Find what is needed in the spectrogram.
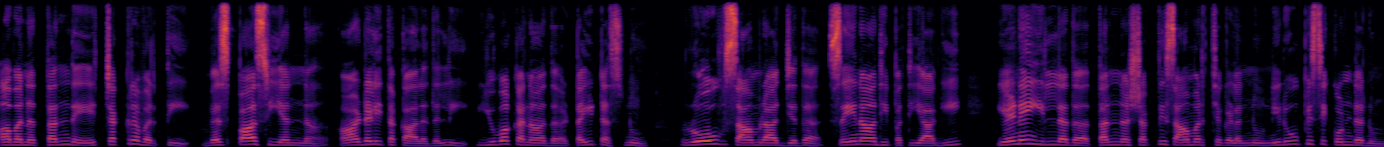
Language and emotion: Kannada, neutral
